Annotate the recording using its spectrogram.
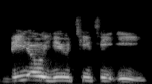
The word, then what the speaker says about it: Boutte: You know, the receiver that they have, is it Boutte or Booty? I don't even know how to pronounce it. It's Boutte.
